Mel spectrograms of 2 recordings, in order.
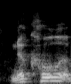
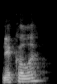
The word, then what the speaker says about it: Nicola: tell I'm British so we're with a different different kind of stress on the vowel but yeah Nicola or Nicola is fine Nicola okay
